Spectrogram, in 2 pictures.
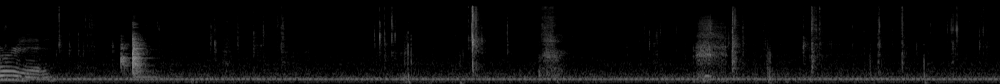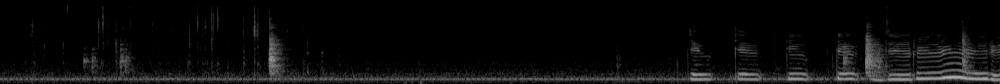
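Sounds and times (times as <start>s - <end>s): steady low hum: 0.0s - 20.0s
plastic clicks and crinkles: 3.7s - 5.2s, 6.4s - 13.4s.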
